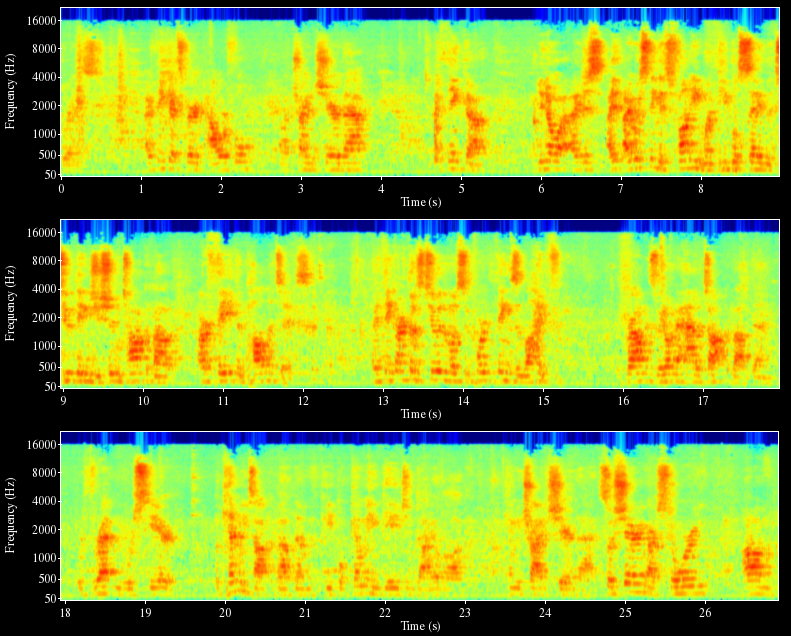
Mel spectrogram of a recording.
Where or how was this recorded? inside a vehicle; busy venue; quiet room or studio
busy venue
